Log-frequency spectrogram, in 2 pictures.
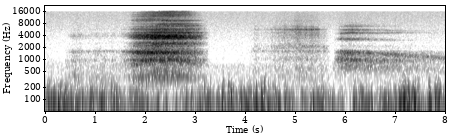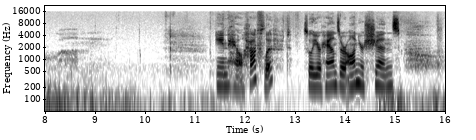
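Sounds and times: wind rumbling on microphone: 0.0 - 13.2, 14.1 - 16.0
woman breathing deeply: 0.4 - 3.4, 4.0 - 9.5, 10.4 - 11.3, 15.1 - 16.0.

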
